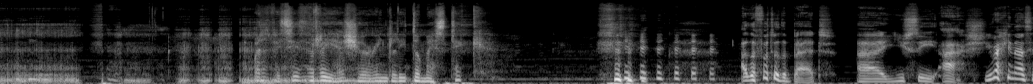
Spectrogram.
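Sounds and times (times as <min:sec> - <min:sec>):
loud snoring of sleeping figure: 0:00.0 - 0:04.2
speech: 0:02.8 - 0:05.0, 0:06.1 - 0:10.3
laughter: 0:06.0 - 0:07.3.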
